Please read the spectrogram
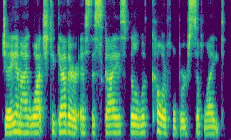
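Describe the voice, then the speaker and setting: A woman's voice: fairly low pitch, little pitch movement, moderate pace. A woman hosting a children's storytime, reading a picture book aloud expressively and adding chatty, informal explanations.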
